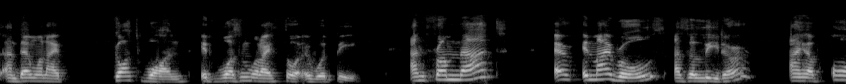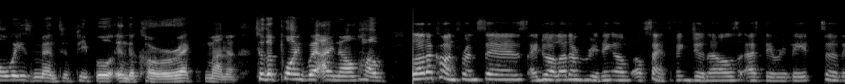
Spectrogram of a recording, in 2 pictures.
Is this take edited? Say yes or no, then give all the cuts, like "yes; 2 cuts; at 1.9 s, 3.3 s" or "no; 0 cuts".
yes; 1 cut; at 12.6 s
